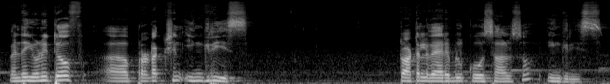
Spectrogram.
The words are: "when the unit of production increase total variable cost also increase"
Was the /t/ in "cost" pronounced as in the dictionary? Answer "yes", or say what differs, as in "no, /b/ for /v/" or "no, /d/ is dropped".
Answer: no, /t/ is dropped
